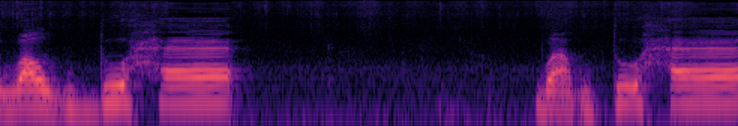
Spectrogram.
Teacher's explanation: वद्दु व साइड से द्वात की आवाज़, साइड जहाँ पे आपकी ज़बान के मोटे किनारे ऊपर दाढ़ों को लगते हैं, राइट एंड लेफ्ट 5 दाढ़ों को, वहाँ से आपकी आवाज़ निकलेगी।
